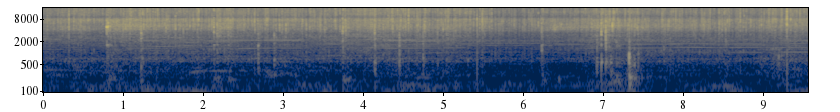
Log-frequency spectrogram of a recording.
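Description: Flour-and-tapioca batter topped with egg frying in a round multi-cup frying pan, a steady sizzling hiss. A few sharp clicks stand out, about a second in and twice around seven seconds in.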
